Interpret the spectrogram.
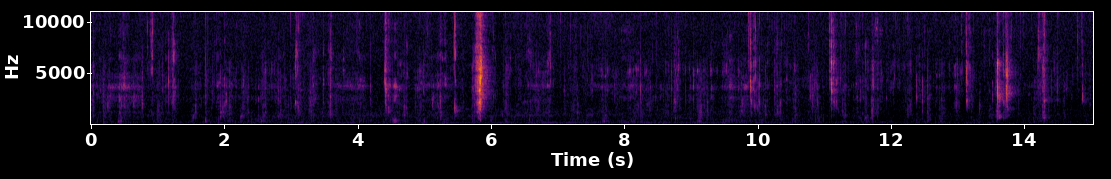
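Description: Two people eating eba and okra soup with assorted meat, close to the microphone: chewing and biting with mouth clicks and smacks, scattered sharp clicks throughout, the loudest about six seconds in.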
